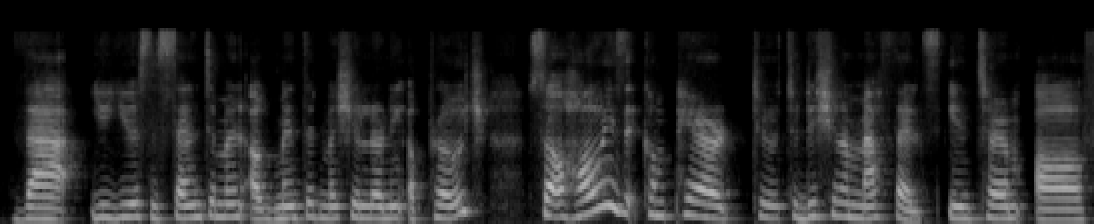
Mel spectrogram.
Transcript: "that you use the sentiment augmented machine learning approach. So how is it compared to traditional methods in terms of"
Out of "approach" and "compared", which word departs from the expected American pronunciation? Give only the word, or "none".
none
